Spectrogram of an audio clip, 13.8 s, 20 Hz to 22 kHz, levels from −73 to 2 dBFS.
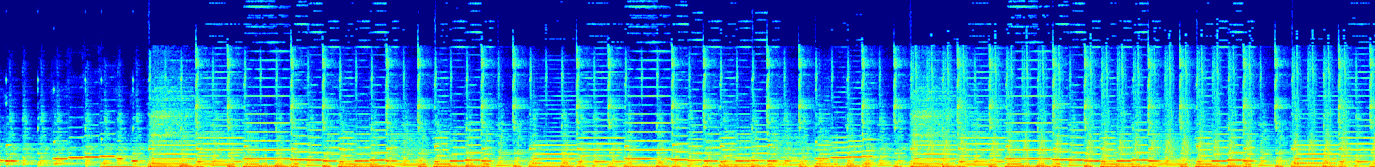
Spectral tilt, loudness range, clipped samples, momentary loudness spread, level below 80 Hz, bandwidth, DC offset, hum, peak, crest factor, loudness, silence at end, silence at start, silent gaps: -4.5 dB/octave; 1 LU; under 0.1%; 3 LU; -26 dBFS; over 20 kHz; under 0.1%; none; 0 dBFS; 16 dB; -16 LUFS; 0 s; 0 s; none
